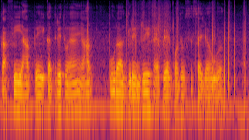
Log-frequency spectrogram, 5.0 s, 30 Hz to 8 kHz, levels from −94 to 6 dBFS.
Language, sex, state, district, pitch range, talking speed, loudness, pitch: Hindi, male, Chhattisgarh, Raipur, 90-105 Hz, 180 wpm, -19 LUFS, 95 Hz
